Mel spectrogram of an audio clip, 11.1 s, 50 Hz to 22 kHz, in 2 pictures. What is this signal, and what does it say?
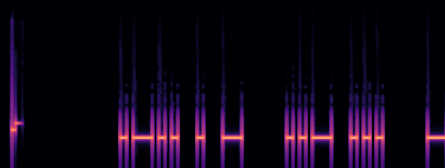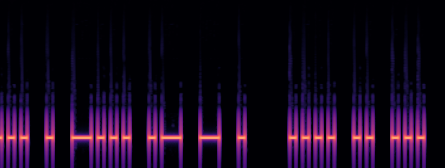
Morse code, heard as a keyed tone, about 15 wpm, 700 Hz. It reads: LET US DEBATE HIS
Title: Sentences from Top 1100 Words 15wpm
